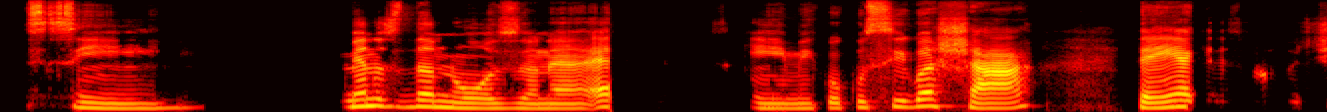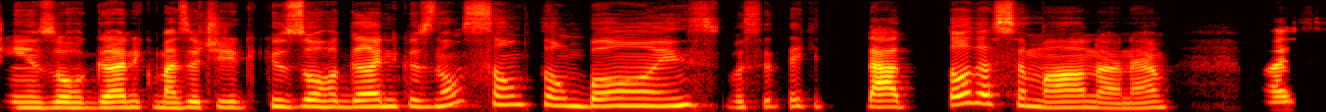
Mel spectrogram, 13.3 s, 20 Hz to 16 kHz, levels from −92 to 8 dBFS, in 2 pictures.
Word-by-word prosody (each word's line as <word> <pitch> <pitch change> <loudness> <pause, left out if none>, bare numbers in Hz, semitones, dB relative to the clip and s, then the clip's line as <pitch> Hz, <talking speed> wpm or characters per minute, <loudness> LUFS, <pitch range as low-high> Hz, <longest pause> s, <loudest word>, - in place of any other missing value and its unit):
Sim. 155 -4 -3 0.9
Menos 215 0 0
danoso, 165 -6 -2
né, 155 +5 +1
é - - +4 0.4
menos 440 - -39
químico, 155 0 -9
eu - - -8
consigo 195 +4 -2
achar, 165 -4 +5 0.5
tem 180 +2 +3
aqueles 205 - -3
produtinhos 185 - -6
orgânico, 180 +2 +3
mas 175 0 +1
eu 185 - +1
digo 185 0 -5
que 220 - -6
os 210 0 +1
orgânicos 210 +1 +1
não 245 +8 -3
são 280 -6 -3
tão 255 -5 -3
bons, 235 +3 0
você 190 +2 -10
tem 215 +1 -10
que 210 -1 -20 0.2
dar 200 0 +6 0.2
toda 300 +2 +3
semana, 185 - +2
né. 175 +4 -3 0.5
Mas 180 +1 +1
195 Hz, 145 wpm, -23 LUFS, 175-225 Hz, 0.9 s, dar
